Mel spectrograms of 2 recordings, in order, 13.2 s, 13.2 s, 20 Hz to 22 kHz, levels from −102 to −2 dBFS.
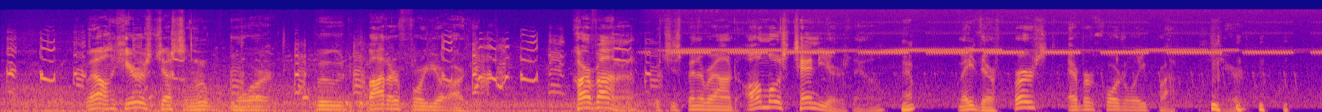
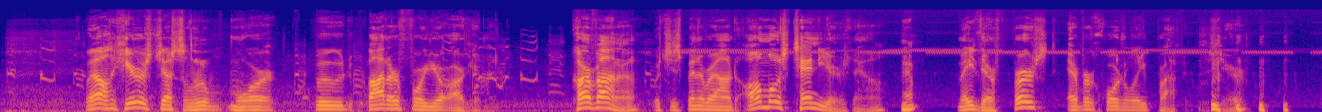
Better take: second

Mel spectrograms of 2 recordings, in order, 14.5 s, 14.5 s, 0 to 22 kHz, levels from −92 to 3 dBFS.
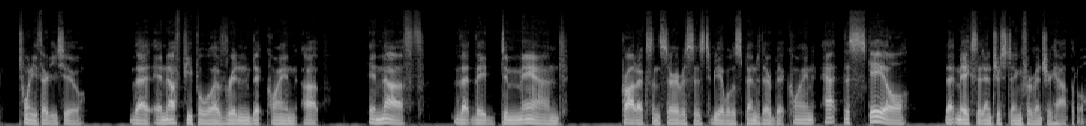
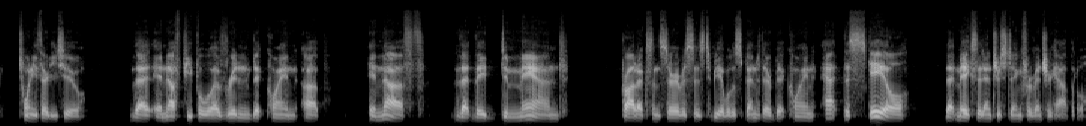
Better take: first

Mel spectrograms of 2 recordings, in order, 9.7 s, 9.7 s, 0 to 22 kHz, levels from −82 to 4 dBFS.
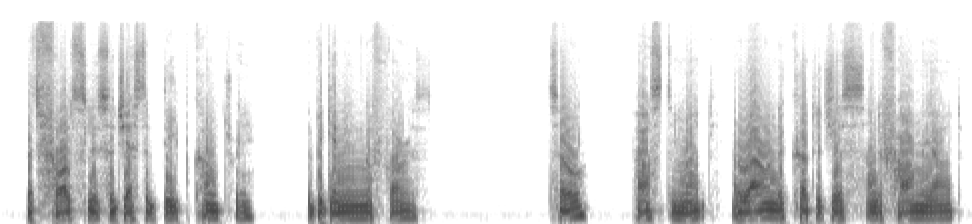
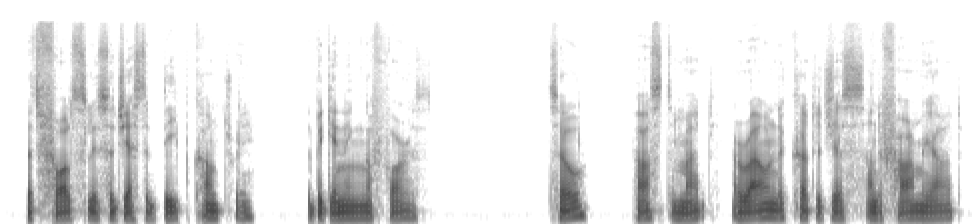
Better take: second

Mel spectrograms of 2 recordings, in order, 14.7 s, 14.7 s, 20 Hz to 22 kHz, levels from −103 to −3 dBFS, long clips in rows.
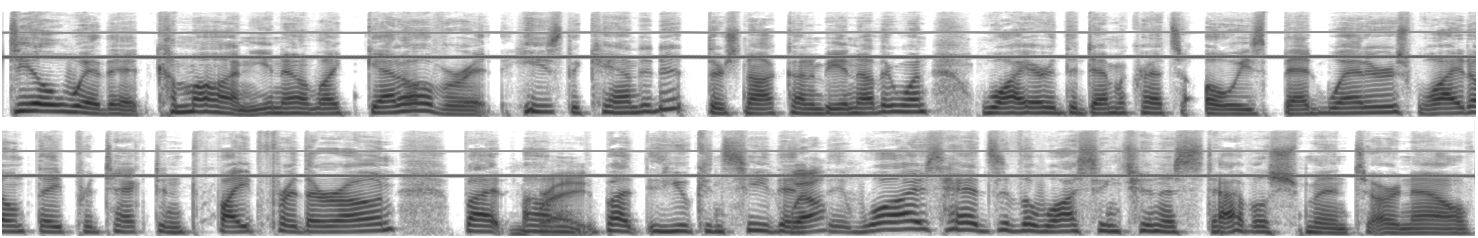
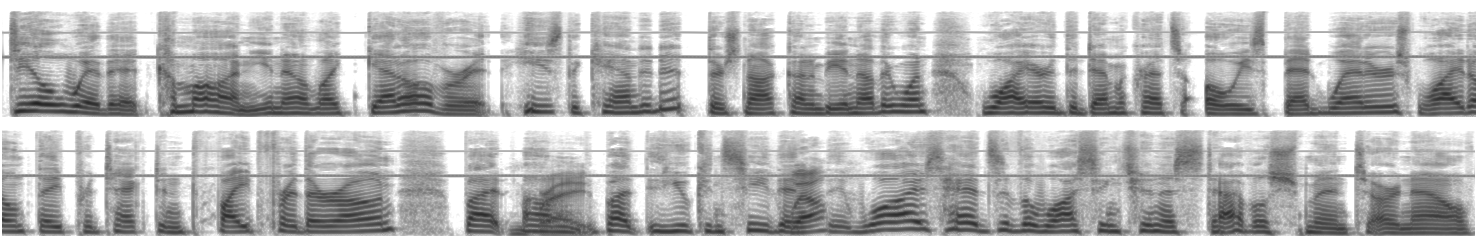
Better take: second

